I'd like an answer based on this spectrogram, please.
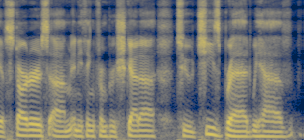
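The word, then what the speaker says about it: bruschetta: an entire array of starters um anything from brushetta to cheese bread we have multiple flavors of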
